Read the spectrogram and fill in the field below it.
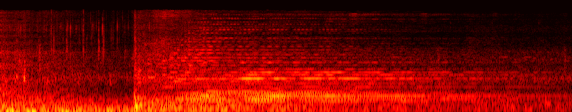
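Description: A cheerful jingle plays as a level is won.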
